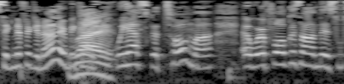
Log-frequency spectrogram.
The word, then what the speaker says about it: scotoma: By the way, you've been saying it right this whole time. I just looked it up. So now you can say it with confidence. – Okay, scotoma, right.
